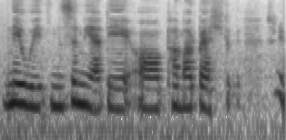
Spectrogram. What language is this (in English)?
Welsh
